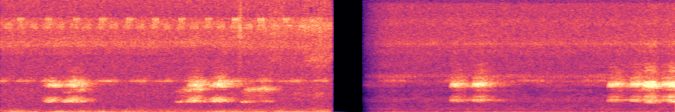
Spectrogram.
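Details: Frogs at night croaking in grouped bursts of two or three throaty, nasal notes, a pause between groups, over a constant low rumble and a thin high insect whine; a brief dropout falls mid-clip.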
